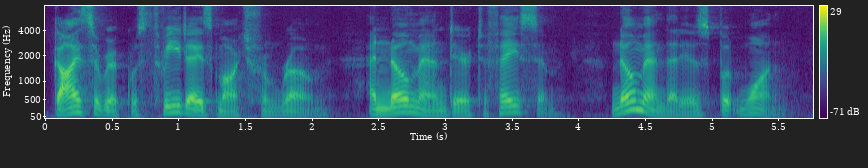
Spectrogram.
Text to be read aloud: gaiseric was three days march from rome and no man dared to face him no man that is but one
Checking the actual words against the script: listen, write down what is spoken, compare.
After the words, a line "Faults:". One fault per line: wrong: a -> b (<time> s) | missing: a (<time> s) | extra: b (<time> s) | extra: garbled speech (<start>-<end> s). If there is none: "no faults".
gaiseric was three days march from rome and no man dared to face him no man that is but one
Faults:
no faults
